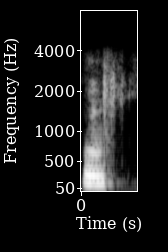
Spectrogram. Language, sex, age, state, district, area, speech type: Manipuri, male, 45-60, Manipur, Imphal West, rural, conversation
